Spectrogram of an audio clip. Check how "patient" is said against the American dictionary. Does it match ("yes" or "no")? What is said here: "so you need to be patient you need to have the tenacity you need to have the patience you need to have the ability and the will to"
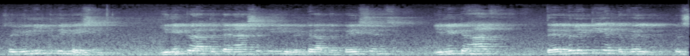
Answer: yes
